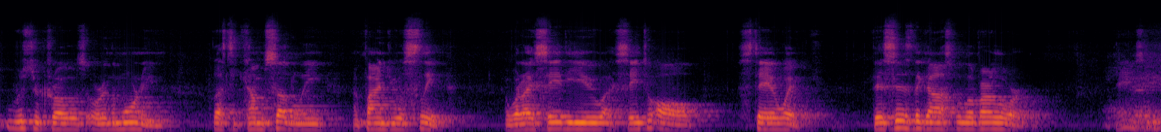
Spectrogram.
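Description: An elderly man reads aloud calmly through a microphone.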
